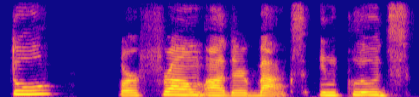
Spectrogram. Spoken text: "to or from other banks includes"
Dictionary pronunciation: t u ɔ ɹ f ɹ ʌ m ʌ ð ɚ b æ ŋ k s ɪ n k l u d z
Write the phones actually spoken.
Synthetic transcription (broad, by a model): t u ɔ ɹ f ɹ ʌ m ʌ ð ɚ b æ k s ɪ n k l u d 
